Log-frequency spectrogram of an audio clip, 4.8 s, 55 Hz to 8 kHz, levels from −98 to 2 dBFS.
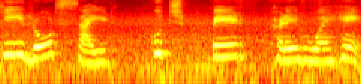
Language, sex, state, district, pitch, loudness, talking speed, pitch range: Hindi, female, Madhya Pradesh, Dhar, 250 Hz, -15 LUFS, 100 wpm, 220-290 Hz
